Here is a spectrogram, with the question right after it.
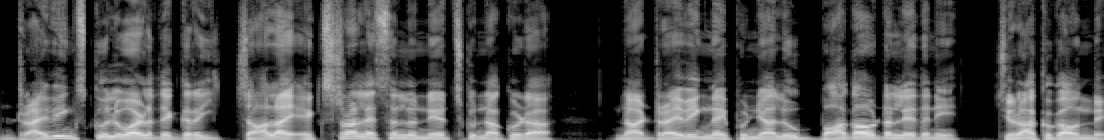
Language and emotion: Telugu, angry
